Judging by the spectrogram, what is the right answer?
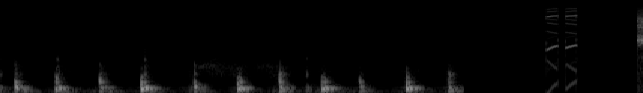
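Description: Rapid knocking on a door, about a dozen firm, close raps in an even rhythm, followed by silence and a brief high squeak.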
